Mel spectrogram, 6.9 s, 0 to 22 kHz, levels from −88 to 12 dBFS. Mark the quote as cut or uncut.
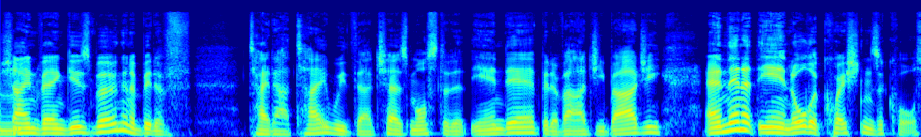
cut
